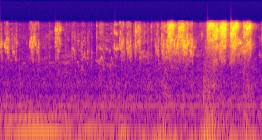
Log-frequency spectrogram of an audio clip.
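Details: A colony of pet budgerigars chatters with scattered high chirps, then erupts into loud, overlapping screechy calls toward the end.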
